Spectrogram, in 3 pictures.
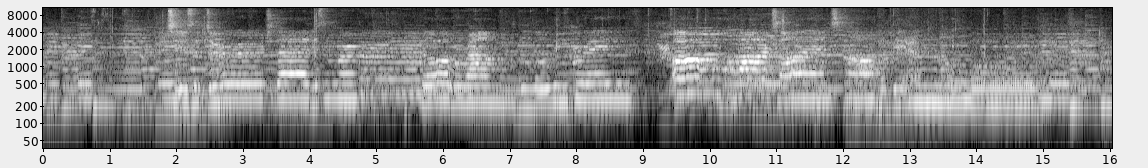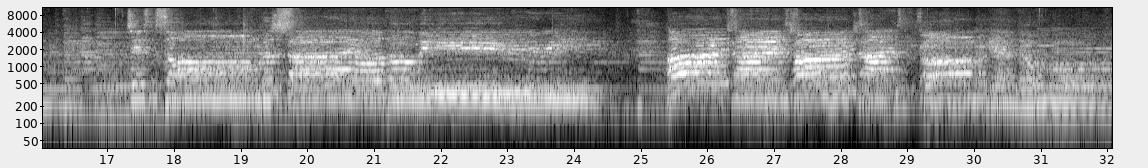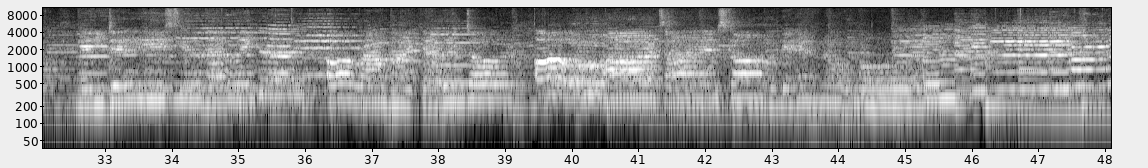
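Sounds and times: fiddle: 0:00.0 - 0:48.0
strummed acoustic guitar: 0:00.0 - 0:48.0
woman and man singing: 0:01.8 - 0:15.5, 0:17.3 - 0:24.8, 0:25.4 - 0:45.6.

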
